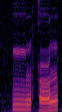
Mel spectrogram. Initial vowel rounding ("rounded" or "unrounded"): rounded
